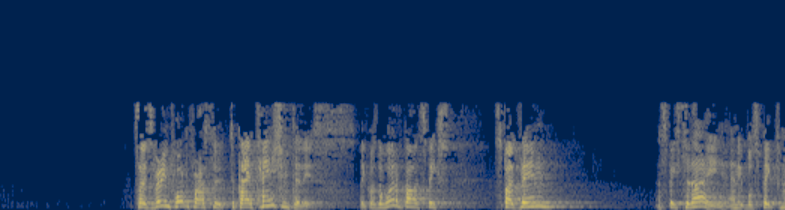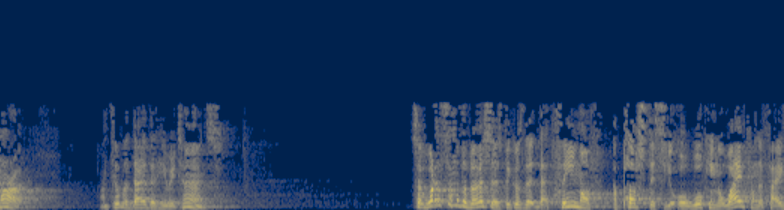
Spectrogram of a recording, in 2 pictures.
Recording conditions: large echoing room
